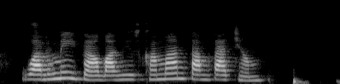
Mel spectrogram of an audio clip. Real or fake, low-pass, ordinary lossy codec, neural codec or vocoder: fake; 7.2 kHz; AAC, 64 kbps; codec, 16 kHz, 1 kbps, X-Codec, WavLM features, trained on Multilingual LibriSpeech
